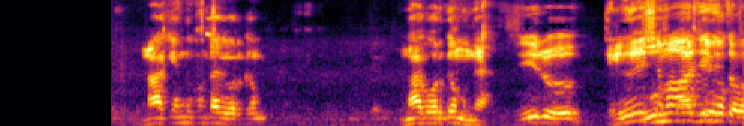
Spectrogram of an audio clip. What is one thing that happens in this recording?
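A man speaks with animation into a nearby microphone.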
